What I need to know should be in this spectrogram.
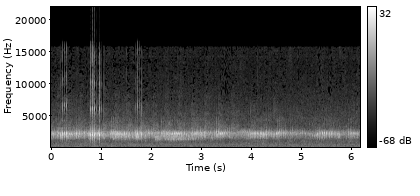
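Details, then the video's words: Schlegel's green tree frogs calling in the breeding season from a spring rice paddy near Sendai, Japan: a dense, steady chorus of high trilled notes, broken near the one-second mark by a louder, rattling pulsed burst. "シュレーゲルアオガエルの鳴き声Voice of schlegel's green tree frog"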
